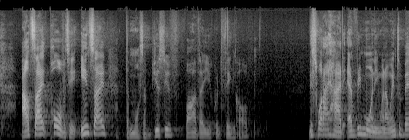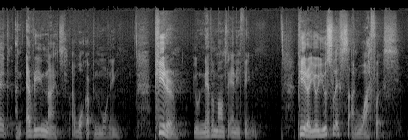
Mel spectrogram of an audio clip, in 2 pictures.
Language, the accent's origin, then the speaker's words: English; Uganda; my little journey as a little boy growing up in Uganda.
